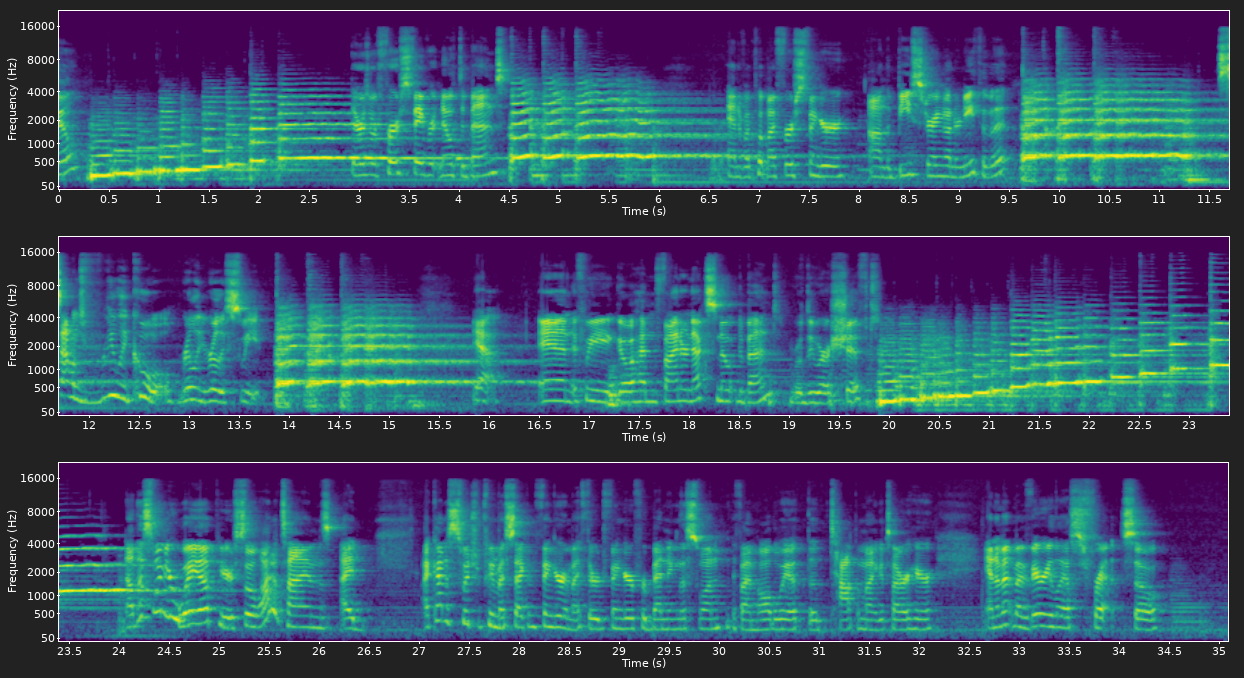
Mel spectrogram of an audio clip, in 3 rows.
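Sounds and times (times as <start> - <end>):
clean electric guitar scale: 0.3 - 8.4, 19.8 - 24.5.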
